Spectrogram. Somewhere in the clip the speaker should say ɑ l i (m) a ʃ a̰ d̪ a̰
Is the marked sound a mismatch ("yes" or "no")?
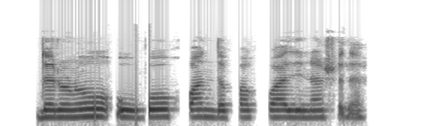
yes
